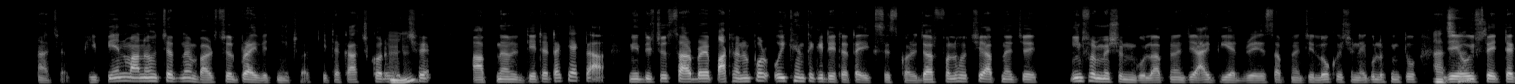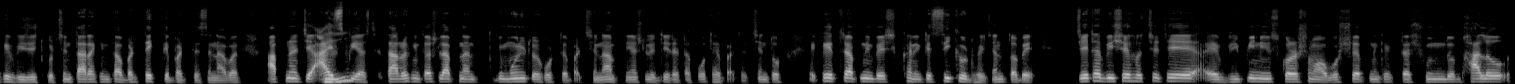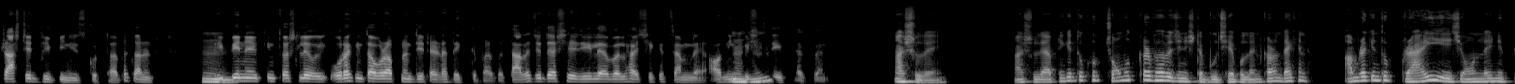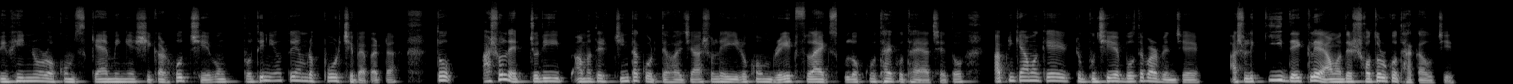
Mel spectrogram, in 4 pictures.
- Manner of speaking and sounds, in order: in English: "Virtual Private Network"; other background noise; in English: "server"; in English: "access"; in English: "visit"; tapping; in English: "secured"; in English: "trusted"; in English: "reliable"; "আপনে" said as "আমনে"; in English: "scamming"; in English: "red flags"
- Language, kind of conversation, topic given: Bengali, podcast, আপনি অনলাইনে লেনদেন কীভাবে নিরাপদ রাখেন?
